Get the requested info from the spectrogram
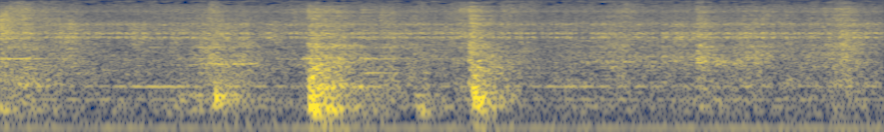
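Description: Hands pressing and turning a meatloaf in a glass bowl of breadcrumbs, making a few faint, soft pats and rustles about a second apart. A low, steady hum sits underneath.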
